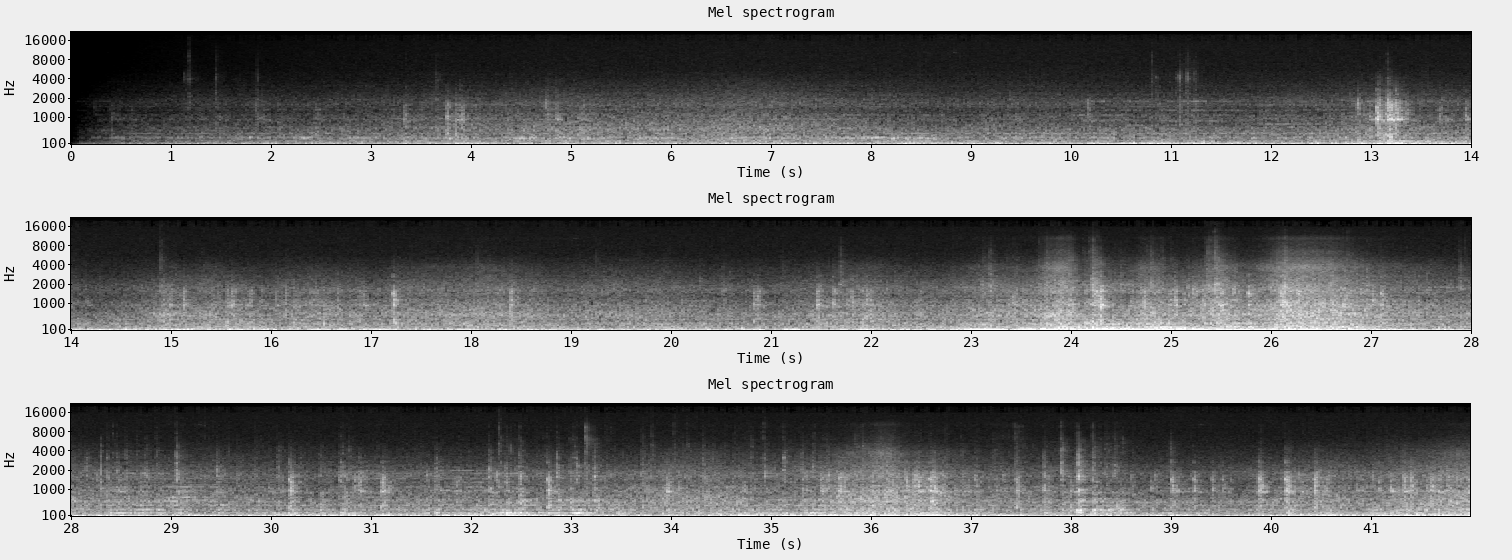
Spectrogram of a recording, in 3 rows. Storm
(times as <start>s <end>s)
10.1s 41.9s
